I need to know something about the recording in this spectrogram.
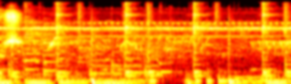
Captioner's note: birds chirping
